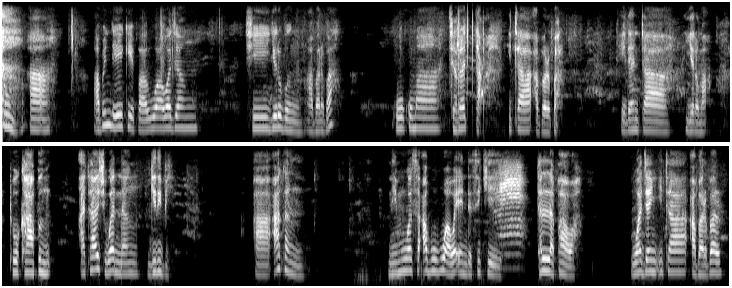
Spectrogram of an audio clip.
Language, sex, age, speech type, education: Hausa, male, 46-60, spontaneous, tertiary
